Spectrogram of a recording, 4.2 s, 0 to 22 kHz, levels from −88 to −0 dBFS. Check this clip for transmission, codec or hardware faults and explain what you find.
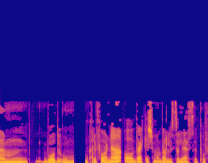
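Three things stand out: compression damage across the whole clip, a dropout early on, and a sped-up stretch right after it.

The whole clip sounds like MP3 compression, most likely. Nothing comes through above 8.4 kHz, so the speech is dull and lacks air. The encoder ran short of bits, chopped the top end at a fixed point, and let weak frequency lines flicker on and off between frames. That gives a watery, swirly texture with chirpy sibilants, and it fits a low bitrate around 32 kbps.

At 1.48 s the sound just stops until 1.72 s, a gap of about 235 ms. That's a playback stall. The player likely either ran dry of data or had its thread held up, so the output went silent mid-flow. You simply get a hole in the middle of the speech.

From 1.72 s to 3.28 s there's catch-up at higher speed. The player works off the backlog from the stall by resampling at 1.15 times normal rate. 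Because resampling shifts speed and pitch together, the speech comes out quicker and about two semitones higher, with a slightly chipmunky feel. Once the lost time is recovered at 3.28 s, it drops back to normal pace and pitch.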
